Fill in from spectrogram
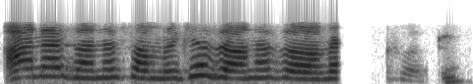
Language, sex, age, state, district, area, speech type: Kashmiri, female, 30-45, Jammu and Kashmir, Pulwama, rural, conversation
